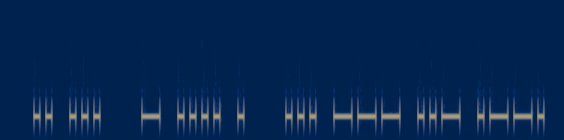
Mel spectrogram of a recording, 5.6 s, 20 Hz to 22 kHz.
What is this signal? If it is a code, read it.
Morse code, heard as a keyed tone, about 20 wpm, 700 Hz. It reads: IS THE SOUP
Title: Sentences from Top 1000 Words - Review Part 6 - 20wpm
